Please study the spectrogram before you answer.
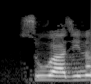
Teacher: ये जो सु था ना मूर्धन्य सु हो रहा है, ऊ के कारण हो रहा है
